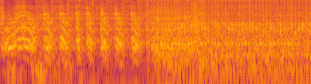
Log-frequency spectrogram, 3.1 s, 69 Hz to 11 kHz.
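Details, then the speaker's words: Car with a discharged 60 Ah battery and 12 V starter, jump-started with a JFEGWO 8000 A booster: about five quick cranking pulses per second for 1.5 seconds, then it catches straight away and runs evenly; normal start. "voilà, le moteur démarre sans aucun souci."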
